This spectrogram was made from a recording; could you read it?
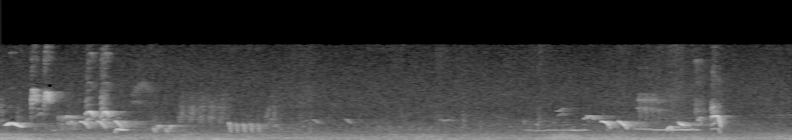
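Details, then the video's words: Common nightingale singing: short bursts of varied high whistles, chirps and rapid trills in two phrases separated by a pause of about three seconds, over a steady low background hum. "Fülemüle éneke /nightingale his song/"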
